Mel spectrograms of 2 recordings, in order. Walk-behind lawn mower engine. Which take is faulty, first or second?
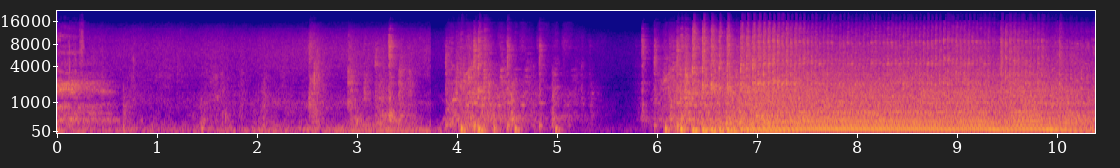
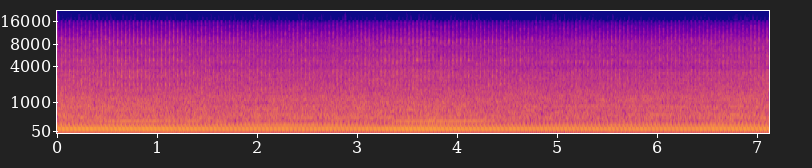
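first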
